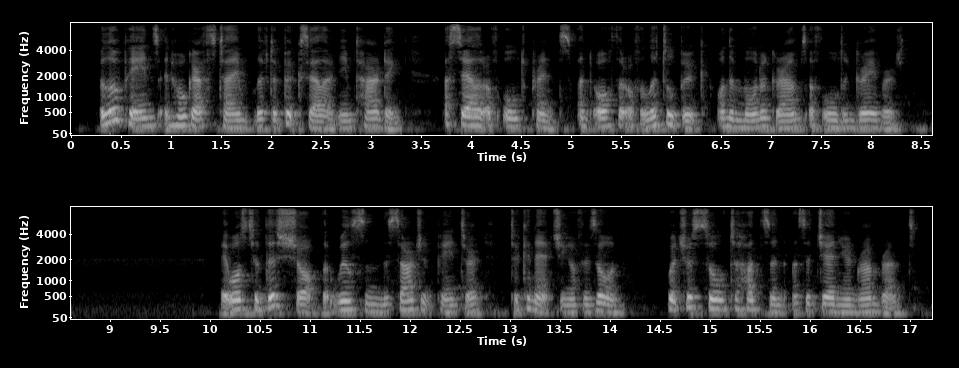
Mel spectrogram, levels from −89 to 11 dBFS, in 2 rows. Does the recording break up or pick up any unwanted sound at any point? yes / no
no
